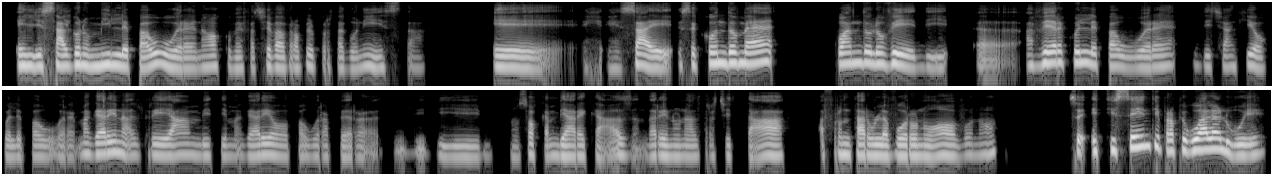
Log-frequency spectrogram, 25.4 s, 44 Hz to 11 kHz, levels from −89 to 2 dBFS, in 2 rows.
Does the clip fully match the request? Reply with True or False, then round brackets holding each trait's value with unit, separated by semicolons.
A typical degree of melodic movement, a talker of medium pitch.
True (3.1 semitones; 155 Hz)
